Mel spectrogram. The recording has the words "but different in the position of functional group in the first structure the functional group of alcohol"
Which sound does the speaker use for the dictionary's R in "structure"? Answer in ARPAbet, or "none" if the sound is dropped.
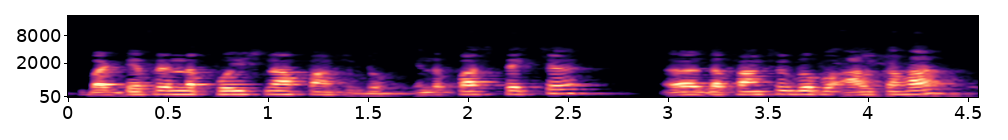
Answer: none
